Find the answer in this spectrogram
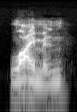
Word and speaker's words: Limon: Limon for us is in Spanish. It's lemon.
